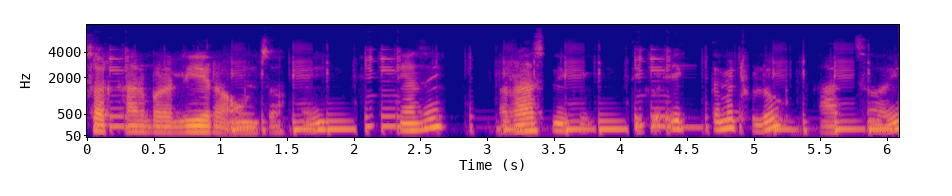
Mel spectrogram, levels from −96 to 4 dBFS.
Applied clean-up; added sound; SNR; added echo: none; Electric guitar; 6 dB; none.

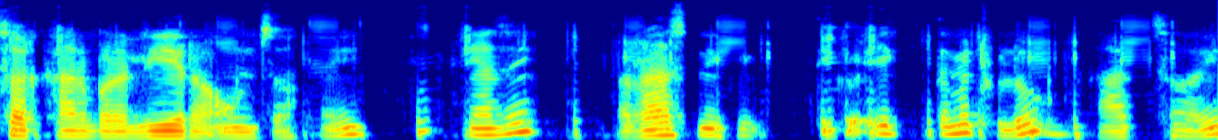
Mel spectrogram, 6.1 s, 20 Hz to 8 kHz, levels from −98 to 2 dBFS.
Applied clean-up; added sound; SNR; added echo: neural mask model Resemble Enhance denoiser.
